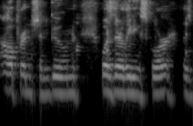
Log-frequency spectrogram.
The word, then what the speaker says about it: Alperen Şengün: Alperen Şengün, I think is how you pronounce his name, actually. Alperen Şengün was their leading scorer, as well as averaging 9.3 rebounds, 5 assists.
